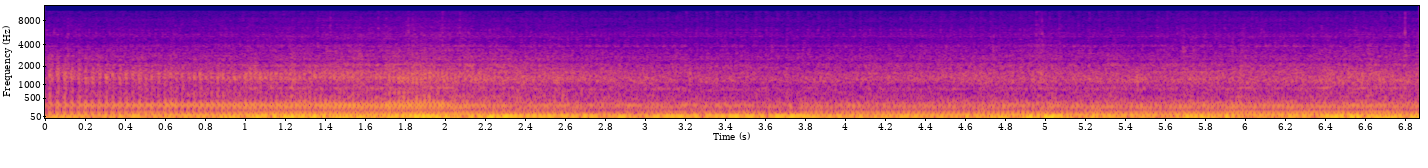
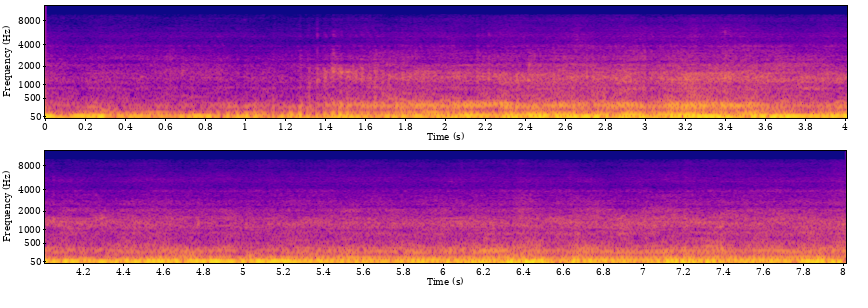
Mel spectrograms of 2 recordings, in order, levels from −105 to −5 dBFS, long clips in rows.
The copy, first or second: second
